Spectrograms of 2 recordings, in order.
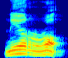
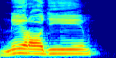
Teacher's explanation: huruf ra di kata ar-rajim dia bertasdid ya. Gandakan bunyinya, double.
